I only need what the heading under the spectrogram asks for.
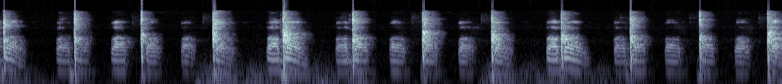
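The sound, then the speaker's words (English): A voice imitates the samba agogo bell pattern with quick syllables and sharp tongue clicks, making many short mid-high bursts in a repeating, bouncy rhythm. “Agogo is like a mid, kind of mid high. It sounds like this:”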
